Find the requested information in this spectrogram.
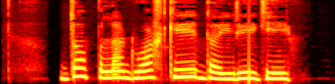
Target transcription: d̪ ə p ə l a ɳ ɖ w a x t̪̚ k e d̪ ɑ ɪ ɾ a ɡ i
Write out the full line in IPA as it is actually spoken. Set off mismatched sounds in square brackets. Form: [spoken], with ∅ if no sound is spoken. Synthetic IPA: d̪ [ɑ] p ə l a ɳ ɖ w a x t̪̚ k e d̪ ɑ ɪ ɾ [e] ɡ i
